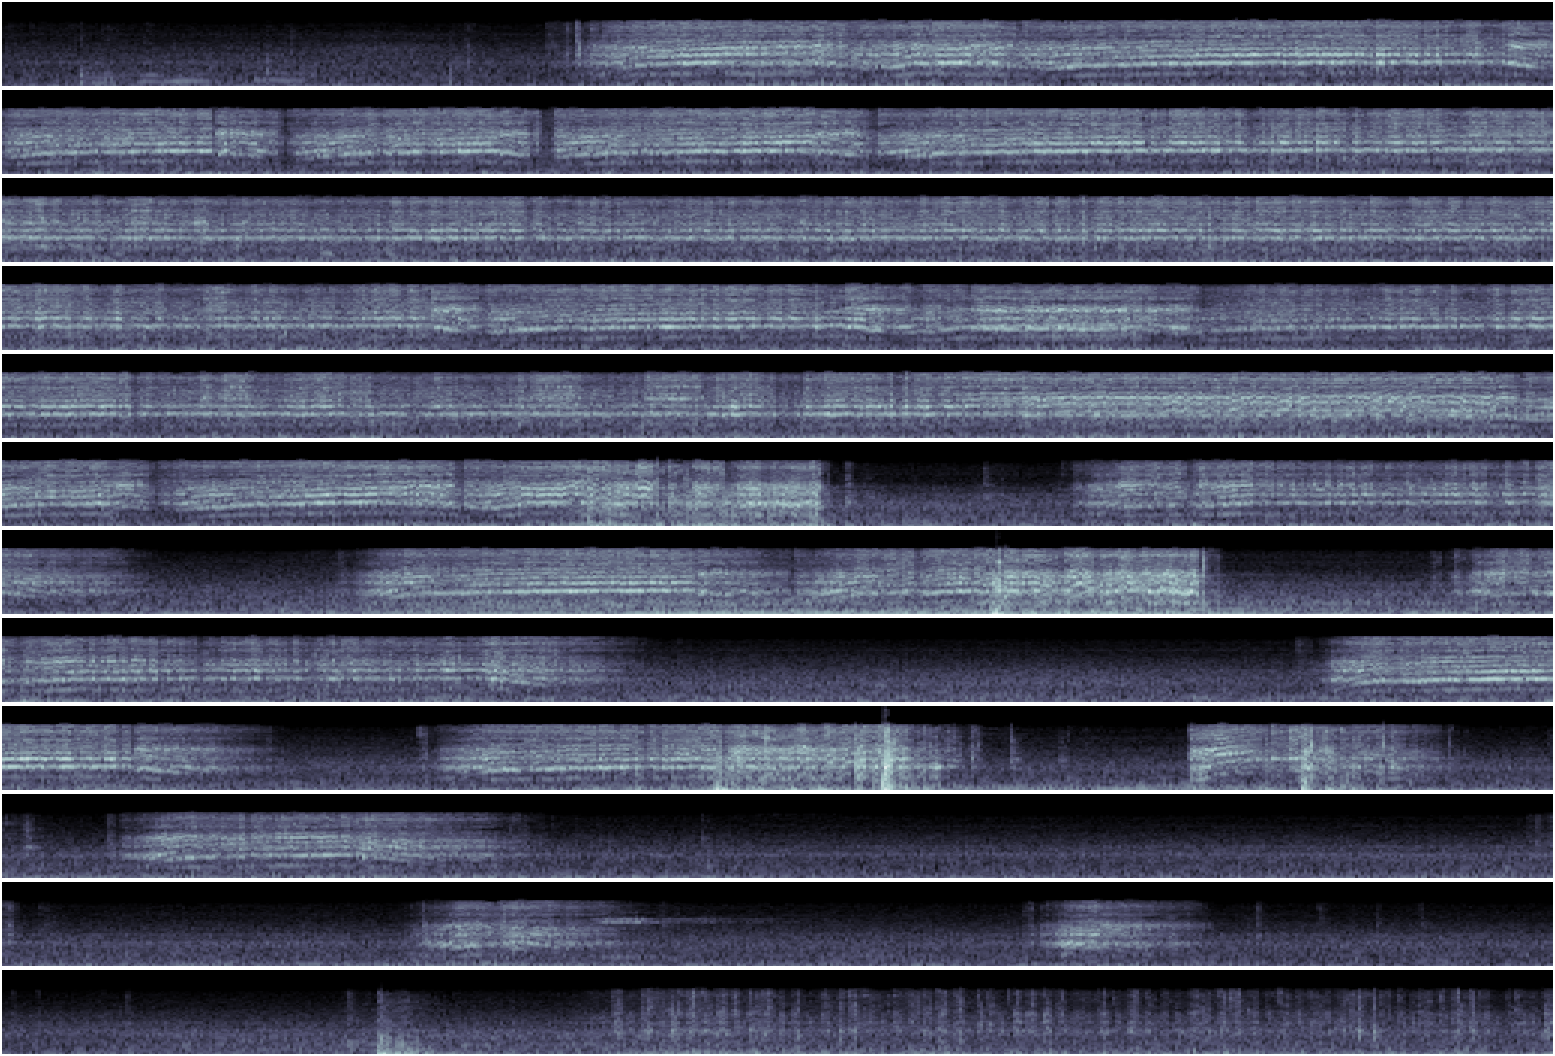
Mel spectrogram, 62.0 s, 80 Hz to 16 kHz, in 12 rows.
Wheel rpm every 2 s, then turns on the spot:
20, 130, 140, 120, 150, 160, 160, 160, 150, 130, 160, 160, 150, 130, 60, 80, 100, 80, 120, 10, 90, 90, 60, 60, 0, 0, 10, 10, 0, 10, 20.
58-62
